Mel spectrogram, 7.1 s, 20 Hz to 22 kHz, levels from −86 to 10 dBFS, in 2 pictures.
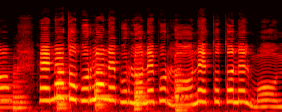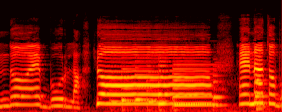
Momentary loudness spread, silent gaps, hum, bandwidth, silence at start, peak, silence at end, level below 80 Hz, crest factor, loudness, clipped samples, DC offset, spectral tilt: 11 LU; none; none; 13 kHz; 0 s; -6 dBFS; 0 s; -56 dBFS; 16 dB; -23 LUFS; under 0.1%; under 0.1%; -4 dB/octave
